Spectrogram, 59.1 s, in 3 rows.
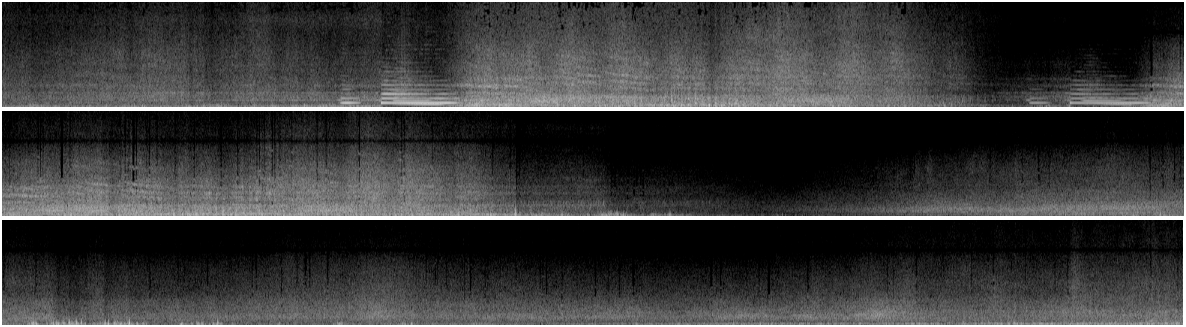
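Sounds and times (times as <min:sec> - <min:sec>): train rumbling past: 0:00.0 - 0:59.0
train horn: 0:02.8 - 0:08.7, 0:17.0 - 0:19.8.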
